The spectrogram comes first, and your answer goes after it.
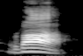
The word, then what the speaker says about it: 라: 뭐 영어식 발음을 라 혹은 레 이러는데, 그러니까 이 태양이 창조 세계의 원동력이고 모든 세계의 중심이다라고 하면서 태양을 신으로 알고 숭배한 것이죠.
